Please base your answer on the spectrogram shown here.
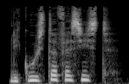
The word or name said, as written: ligusterfascist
